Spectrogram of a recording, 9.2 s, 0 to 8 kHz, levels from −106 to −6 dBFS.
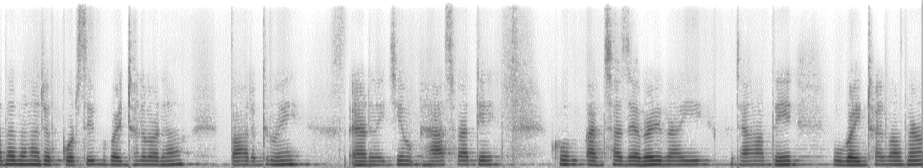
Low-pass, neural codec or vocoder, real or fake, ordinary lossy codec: none; codec, 16 kHz, 0.5 kbps, X-Codec, HuBERT features, trained on balanced general audio; fake; none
